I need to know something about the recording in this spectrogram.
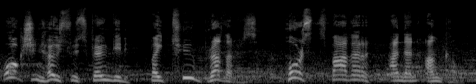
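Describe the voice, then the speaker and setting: An actor playing a flamboyant, jovial, foul-mouthed socialite rogue in a video game, effusive and colloquial. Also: male voice, sits high, big pitch swings, a little slow, a crowd in the background. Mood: genial.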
